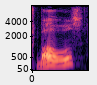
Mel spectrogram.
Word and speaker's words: Bowles: The bowl, right? – Bowl, yeah. Bowles.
